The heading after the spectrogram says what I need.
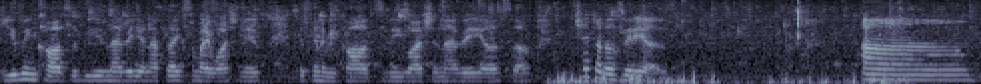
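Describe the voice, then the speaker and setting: A woman in her twenties chatting casually and candidly to her viewers, rambling in a conversational vlog style. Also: sits low. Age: 20s. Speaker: vlogger. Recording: very noisy recording with clicks.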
